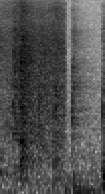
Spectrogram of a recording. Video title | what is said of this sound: Cheesy Taco Omelette - Perfect keto meal | Can you hear how crispy that is?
